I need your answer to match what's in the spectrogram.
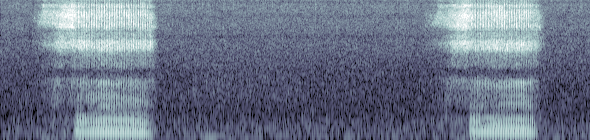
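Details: Puggle dog snoring: two long, deep rumbling snores on the in-breath, about four seconds apart, with quiet breathing between them.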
